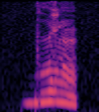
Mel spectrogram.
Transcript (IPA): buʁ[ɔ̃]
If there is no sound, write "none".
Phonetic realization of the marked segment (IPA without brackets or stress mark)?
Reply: ɔ̃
